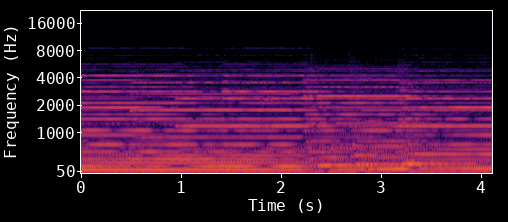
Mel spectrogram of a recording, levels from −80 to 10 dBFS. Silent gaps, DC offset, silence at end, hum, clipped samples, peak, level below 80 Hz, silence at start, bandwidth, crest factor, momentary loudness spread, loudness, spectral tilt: none; under 0.1%; 0 s; none; under 0.1%; -12 dBFS; -36 dBFS; 0 s; 9 kHz; 14 dB; 2 LU; -25 LUFS; -7 dB/octave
